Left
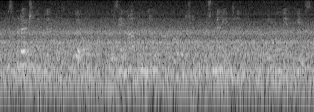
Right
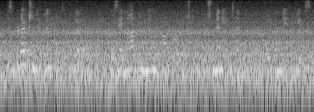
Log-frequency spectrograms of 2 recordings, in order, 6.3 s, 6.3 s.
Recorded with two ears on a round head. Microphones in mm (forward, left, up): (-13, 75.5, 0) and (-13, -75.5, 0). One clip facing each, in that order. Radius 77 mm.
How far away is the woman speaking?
About 2.0 m.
